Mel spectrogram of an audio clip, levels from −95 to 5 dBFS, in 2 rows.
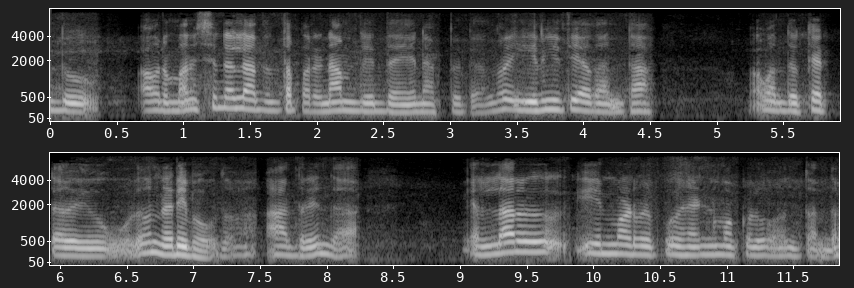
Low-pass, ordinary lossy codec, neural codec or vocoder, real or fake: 7.2 kHz; none; codec, 16 kHz in and 24 kHz out, 2.2 kbps, FireRedTTS-2 codec; fake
